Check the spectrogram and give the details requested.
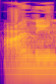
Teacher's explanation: عن نون مشدد غنہ کریں گے۔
